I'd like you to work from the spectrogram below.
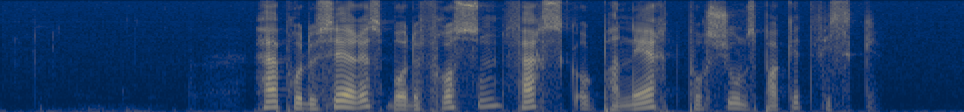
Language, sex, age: Norwegian, male, 41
